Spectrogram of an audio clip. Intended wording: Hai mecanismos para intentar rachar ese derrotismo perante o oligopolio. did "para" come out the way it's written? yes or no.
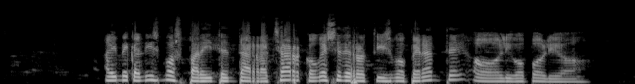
yes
